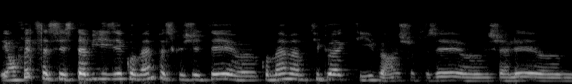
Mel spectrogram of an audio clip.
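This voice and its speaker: At a moderate pace and with hardly any pauses, a woman speaks at a fairly high pitch with ordinary pitch variation and big swings in loudness. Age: 60s. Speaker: health care manager, former nurse. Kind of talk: testimony. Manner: halting, many hesitations.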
